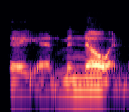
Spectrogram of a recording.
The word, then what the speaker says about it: Minoan: Minoan. Minoan, it's pronounced.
